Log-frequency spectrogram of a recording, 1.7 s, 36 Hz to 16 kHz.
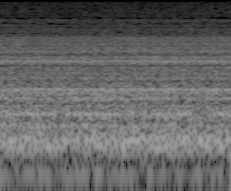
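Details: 2007 household refrigerator, after its defrost timer was replaced with a SUPCO solid-state timer: quiet steady hum with an even hiss and no knocks as the compressor runs normally in the cold cycle.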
